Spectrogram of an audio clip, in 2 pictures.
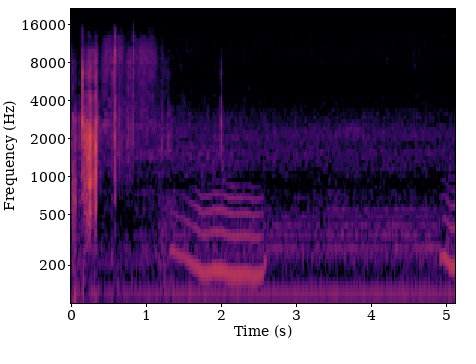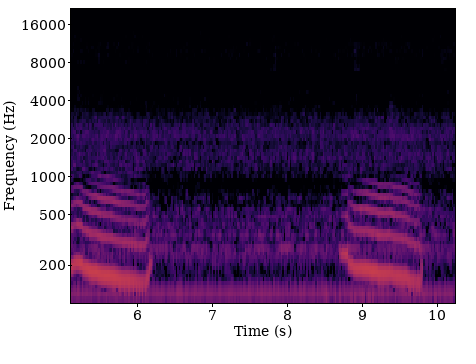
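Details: Sleeping male house cat snoring indoors: three drawn-out, nasal, slightly falling tonal snores about a second long, spaced roughly every three to four seconds, after a few brief clicks at the start, over a steady low electrical hum.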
